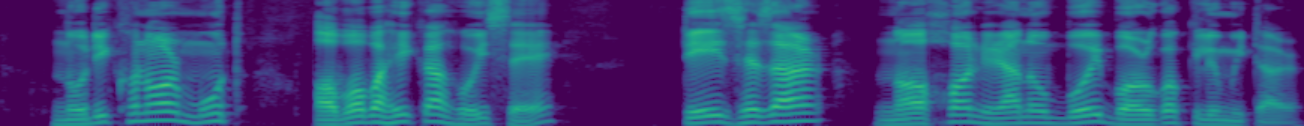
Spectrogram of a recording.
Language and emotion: Assamese, neutral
